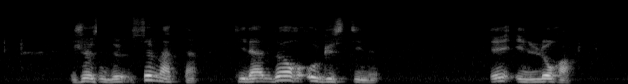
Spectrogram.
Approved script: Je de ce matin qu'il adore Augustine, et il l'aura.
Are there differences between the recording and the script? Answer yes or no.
no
